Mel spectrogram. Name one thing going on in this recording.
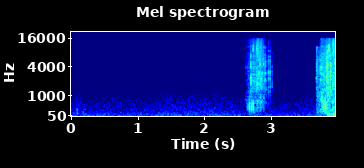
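A rifle is lowered and put away.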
